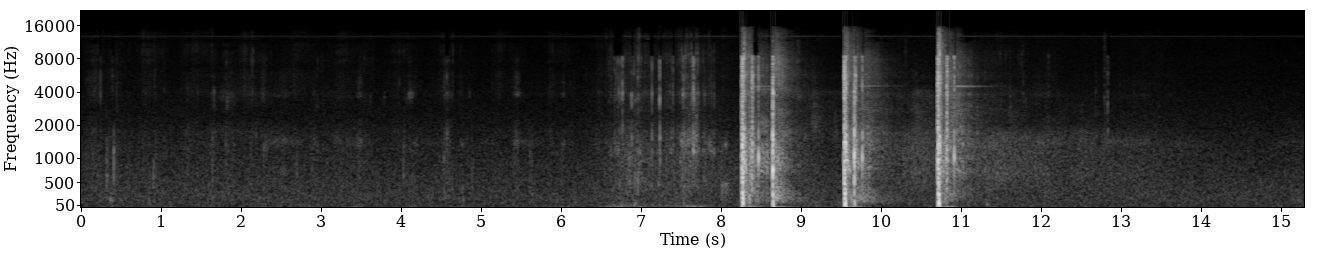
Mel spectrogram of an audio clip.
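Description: Armsan 612 semi-automatic shotgun fired at a flushed duck: a close pair of shots past the middle, then two more about a second apart, each with a short echo. A rustle of movement builds just before the first shot.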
